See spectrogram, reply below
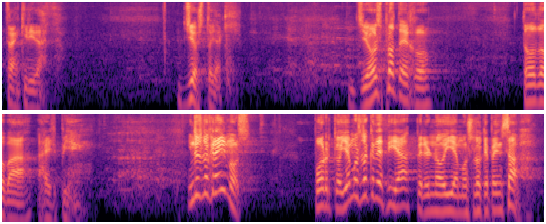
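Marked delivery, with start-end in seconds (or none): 0.0-7.8 low, slow, calm presidential reassurance; Zapatero reassuring. Retold or imitated. President on television calming the country, slow and low. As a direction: soothe the nation slowly and low. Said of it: "Zapatero ... nos decía".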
